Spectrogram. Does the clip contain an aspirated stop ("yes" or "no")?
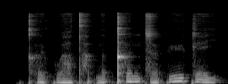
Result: yes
